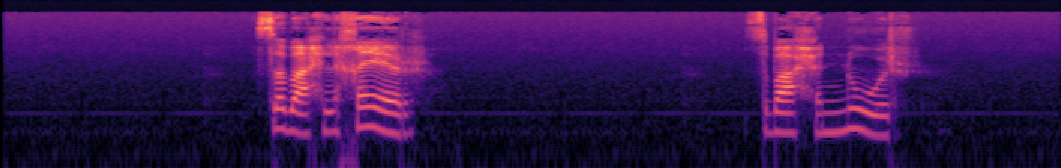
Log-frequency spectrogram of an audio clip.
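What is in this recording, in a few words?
greet good morning, arabic, Jordanian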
